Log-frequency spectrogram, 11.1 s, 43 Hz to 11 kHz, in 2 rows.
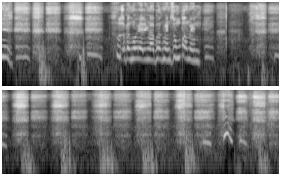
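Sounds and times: man breathing heavily: 0.0 - 2.4, 3.9 - 11.0.

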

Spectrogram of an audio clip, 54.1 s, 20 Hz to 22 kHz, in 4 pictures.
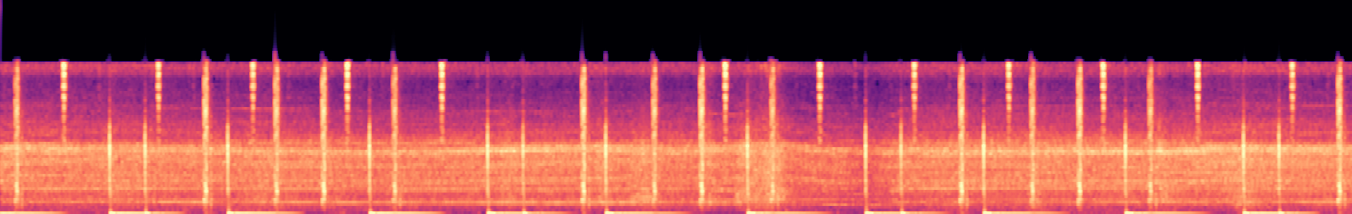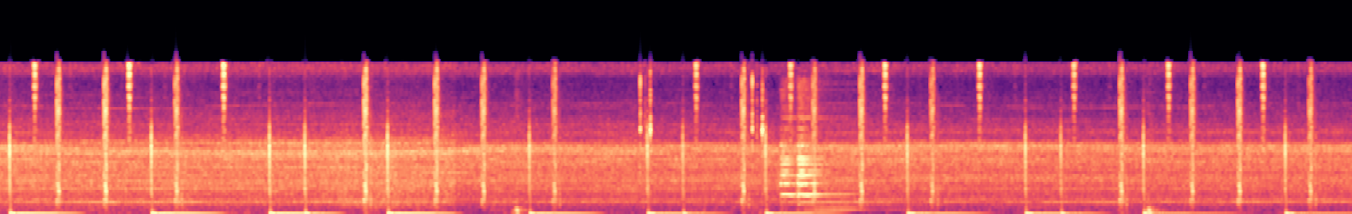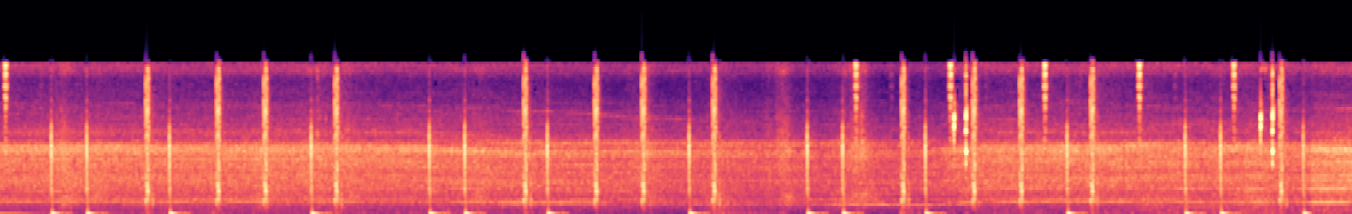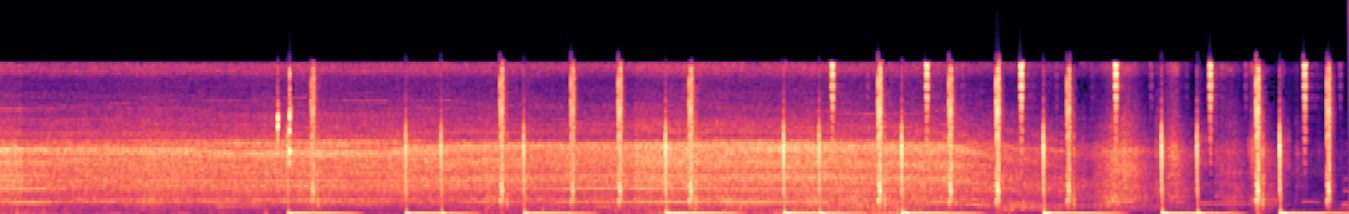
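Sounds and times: music with heavy bass beat: 0.0 - 29.0, 34.0 - 34.4, 35.1 - 36.7, 38.9 - 40.2, 43.4 - 54.0
electric drill mixing cement: 0.0 - 54.0.

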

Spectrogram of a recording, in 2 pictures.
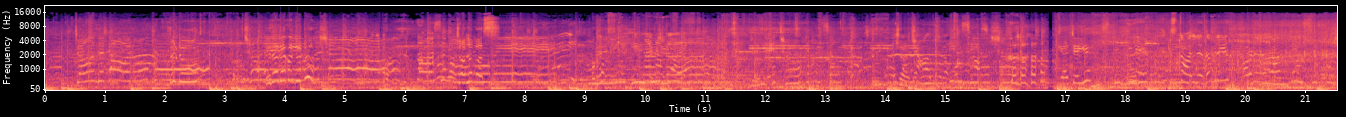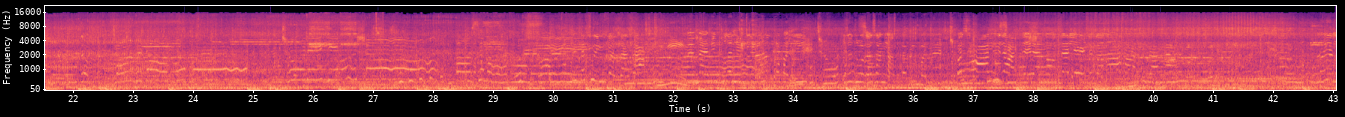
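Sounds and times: children talking: 0.0 - 43.0
faint voices: 0.0 - 43.0
music: 0.0 - 43.0
vehicle engine and road noise: 0.0 - 43.0.

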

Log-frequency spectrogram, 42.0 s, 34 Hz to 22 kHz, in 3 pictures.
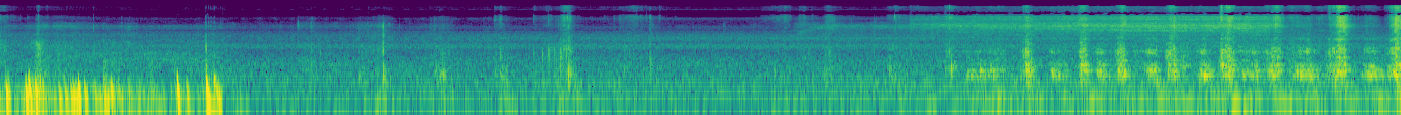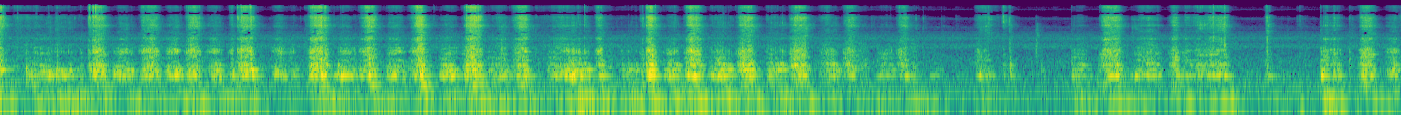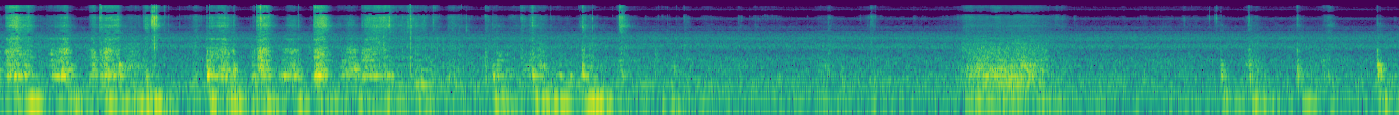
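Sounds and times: drawknife scraping bark off log: 9.3 - 24.2, 24.8 - 26.4, 27.2 - 34.3.

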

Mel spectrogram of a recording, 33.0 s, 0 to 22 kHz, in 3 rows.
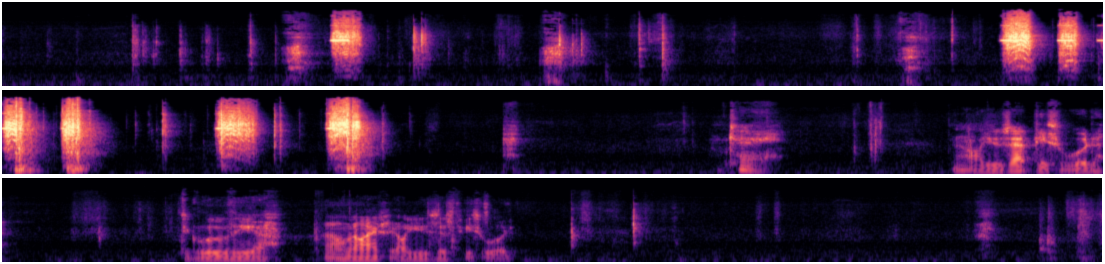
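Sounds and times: cordless drill driving screws into wood: 3.3 - 3.7, 10.0 - 12.0, 13.2 - 14.9.

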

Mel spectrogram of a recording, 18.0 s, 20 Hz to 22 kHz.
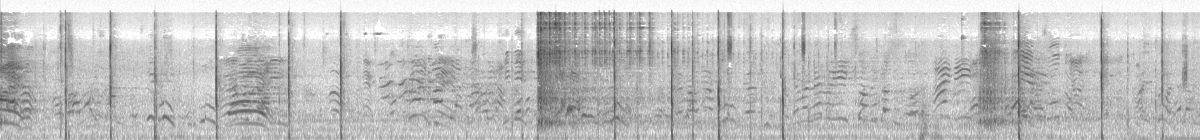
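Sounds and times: voices calling: 6.8 - 18.0
basketball bouncing: 8.1 - 12.5, 14.7 - 15.6.

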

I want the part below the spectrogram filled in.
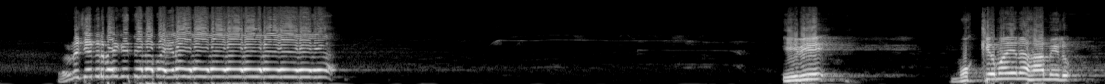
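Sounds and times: man calling through microphone: 0.6 - 3.5, 7.8 - 8.8, 9.5 - 11.0.

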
